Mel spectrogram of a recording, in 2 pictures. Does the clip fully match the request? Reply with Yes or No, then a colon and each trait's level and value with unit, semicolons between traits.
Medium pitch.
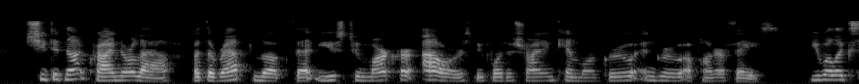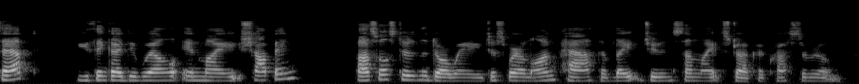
Yes: medium, 180 Hz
